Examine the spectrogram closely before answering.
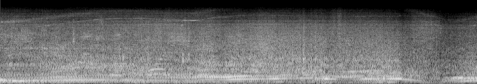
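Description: Formula Offroad hill-climb buggy's engine revving hard as it claws up a steep dirt slope, the pitch rising and falling with the throttle. Near the end the revs drop sharply and climb straight back up.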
